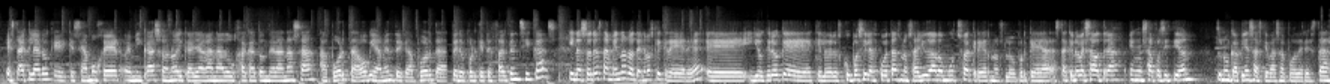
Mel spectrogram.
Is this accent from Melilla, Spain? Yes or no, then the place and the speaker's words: yes; Melilla, Spain; yo soy de Melilla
